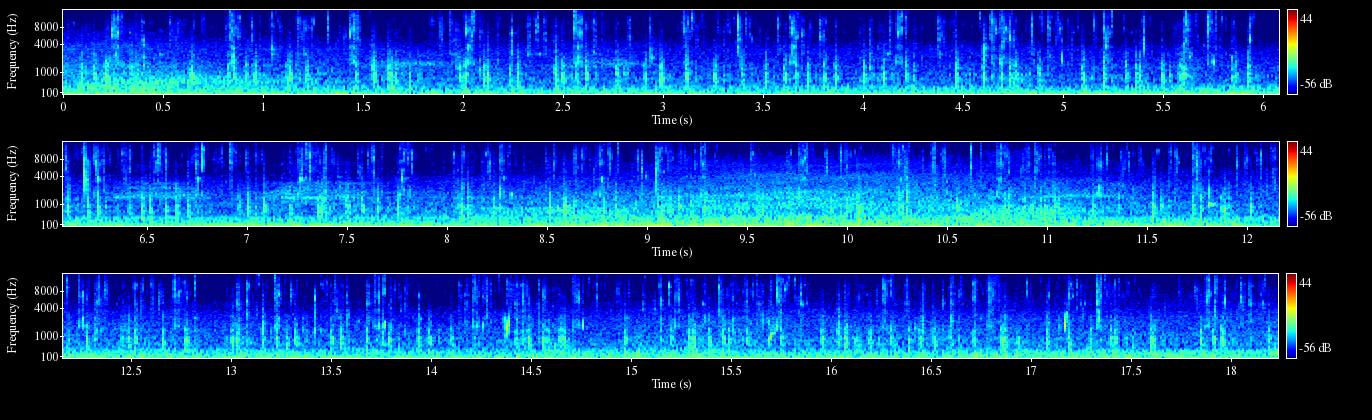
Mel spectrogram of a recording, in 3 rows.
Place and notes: {"title": "M. Valančiaus g., Kaunas, Lithuania - Melting ice dripping", "date": "2021-02-23 14:19:00", "description": "Melting ice dripping from a windowsill of a semi-abandoned industrial building. Recorded with ZOOM H5.", "latitude": "54.90", "longitude": "23.89", "altitude": "26", "timezone": "Europe/Vilnius"}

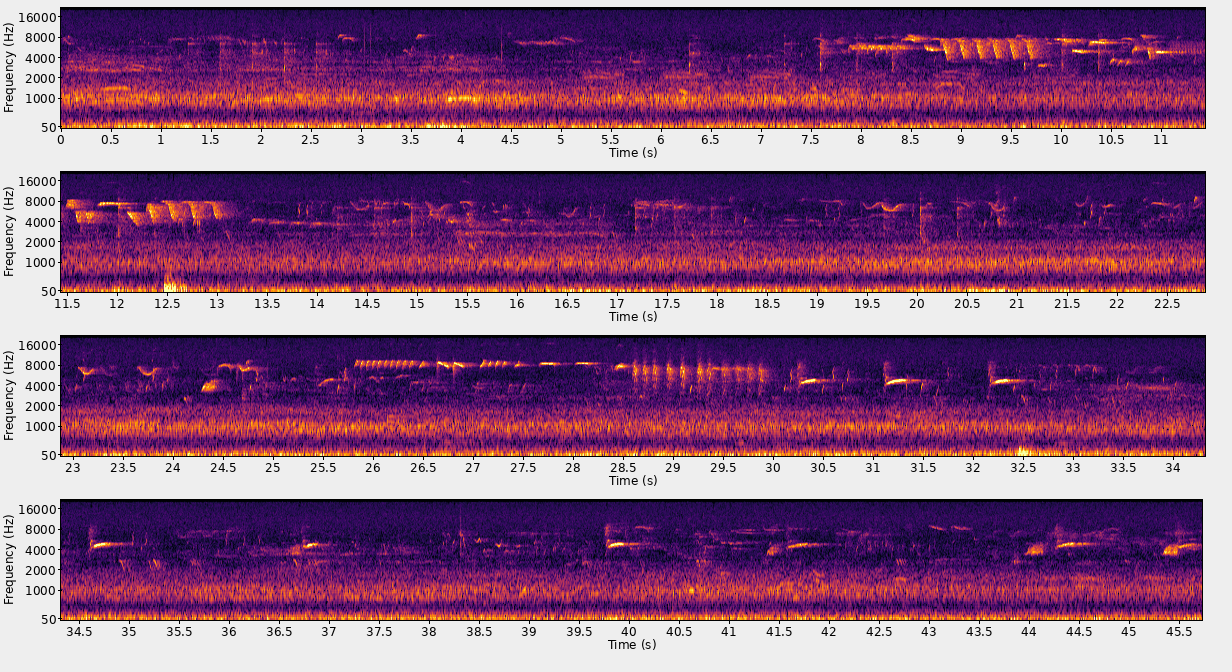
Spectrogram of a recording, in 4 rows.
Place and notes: {"title": "Little Garth, Church St, Kirkbymoorside, York, UK - community garden ... kirkbymoorside ...", "date": "2019-03-05 12:15:00", "description": "community garden ... kirkbymoorside ... lavalier mics clipped to sandwich box ... bird calls ... song from ... goldcrest ... blackbird ... song thrush ... robin ... jackdaw ... crow ... wood pigeon ... collared dove ... dunnock ... coal tit ... great tit ... siskin ... chaffinch ... background noise ...", "latitude": "54.27", "longitude": "-0.93", "altitude": "76", "timezone": "Europe/London"}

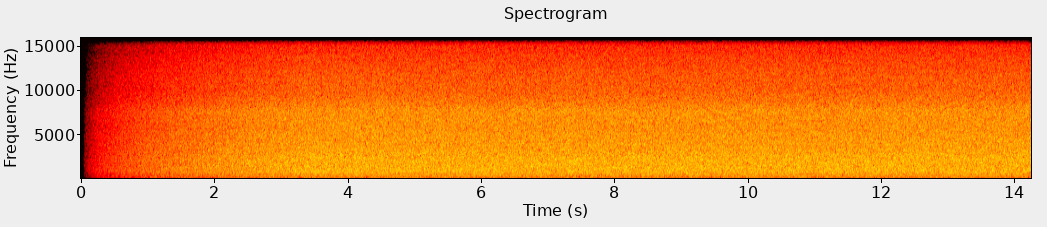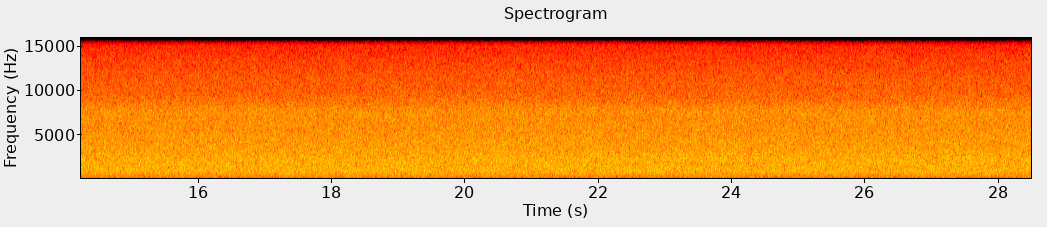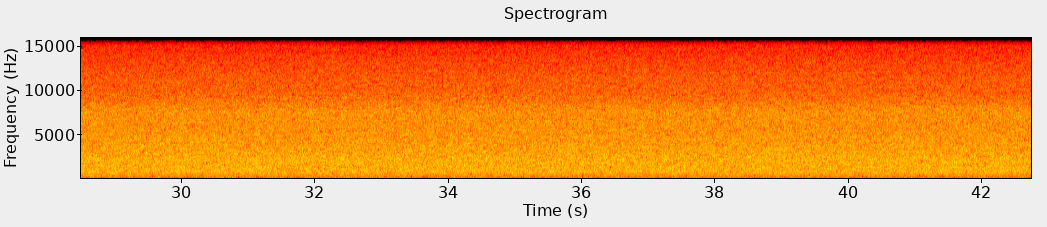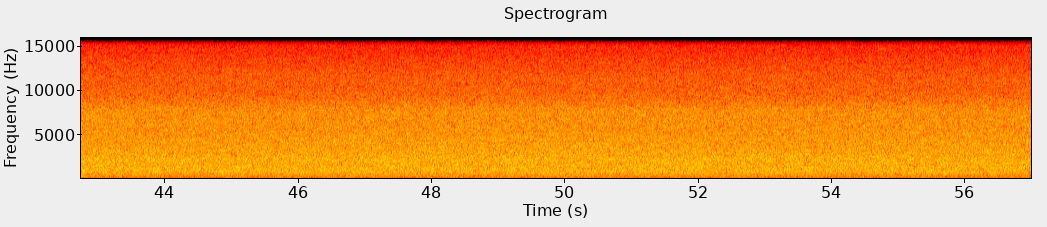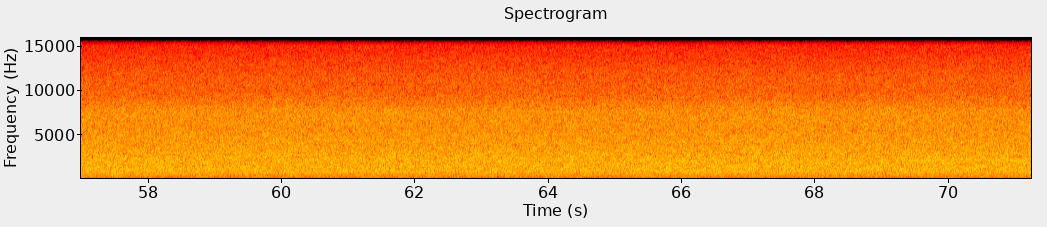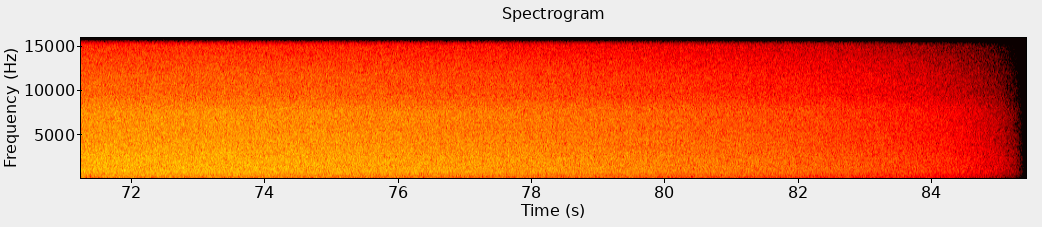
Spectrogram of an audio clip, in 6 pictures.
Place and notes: {"title": "Le Mas-dAzil, France - Grotte du Mas dAzil", "date": "2018-03-20 14:59:00", "description": "Torrent in a very big cave - Grotte du Mas d'Azil, Ariège, France, Zoom H6", "latitude": "43.07", "longitude": "1.35", "altitude": "394", "timezone": "Europe/Paris"}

